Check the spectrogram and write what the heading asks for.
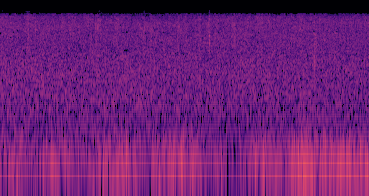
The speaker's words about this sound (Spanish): flotamos entre la niebla entre la tormenta y entre la lluvia para ver cómo el cuerpo de ese hombre se precipita hacia las rocas afiladas del fondo, hacia ese mar completamente embravecido por la tormenta, hacia la niebla que se mezclaba con las olas.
